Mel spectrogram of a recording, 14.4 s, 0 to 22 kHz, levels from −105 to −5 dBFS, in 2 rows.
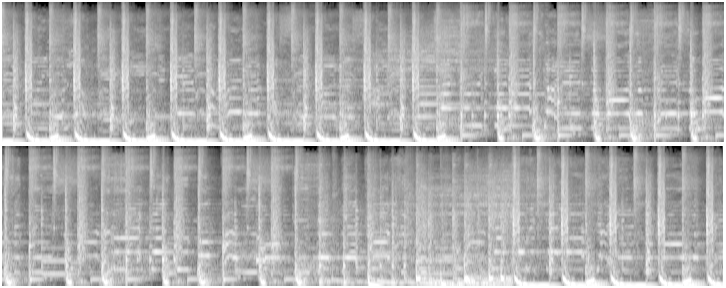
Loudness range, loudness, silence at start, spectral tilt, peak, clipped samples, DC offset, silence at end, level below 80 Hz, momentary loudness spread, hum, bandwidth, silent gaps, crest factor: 3 LU; -9 LUFS; 0 s; -3.5 dB/octave; 0 dBFS; 1%; under 0.1%; 0 s; -14 dBFS; 5 LU; none; over 20 kHz; none; 8 dB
